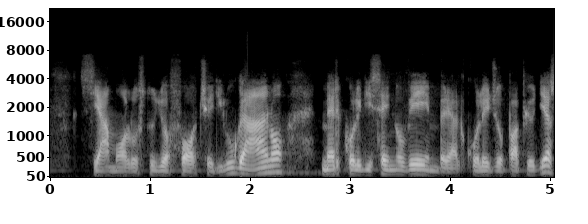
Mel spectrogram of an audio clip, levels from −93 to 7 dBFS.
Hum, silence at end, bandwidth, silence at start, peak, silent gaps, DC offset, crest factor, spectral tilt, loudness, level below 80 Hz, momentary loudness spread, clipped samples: none; 0 s; 6.8 kHz; 0.4 s; -8 dBFS; none; under 0.1%; 16 dB; -7 dB/octave; -25 LUFS; -74 dBFS; 8 LU; under 0.1%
